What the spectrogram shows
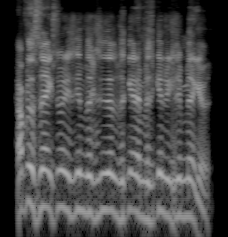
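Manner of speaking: reading very fast. Reading aloud the fifth letter's quick question; reading very fast. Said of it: "so I read it very fast".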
